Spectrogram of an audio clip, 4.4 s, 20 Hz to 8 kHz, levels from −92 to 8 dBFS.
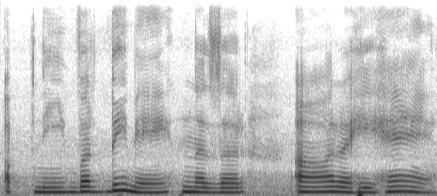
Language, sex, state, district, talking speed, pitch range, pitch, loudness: Hindi, female, Punjab, Kapurthala, 95 wpm, 185-210 Hz, 200 Hz, -16 LUFS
